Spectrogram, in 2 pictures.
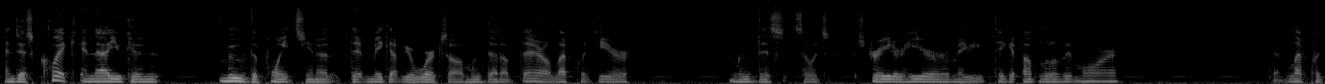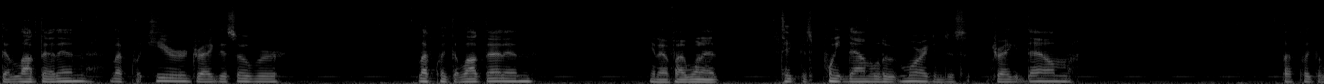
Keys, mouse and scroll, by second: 0.6 click, 5.3 click, 5.9 click, 6.6 click, 12.8 click, 14.0 click, 14.5 click, 17.4 click, 21.0 click, 21.9 click, 26.0 click.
